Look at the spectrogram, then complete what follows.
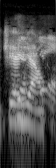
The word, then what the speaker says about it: Janielle: It's just like Danielle with a J. Janielle.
